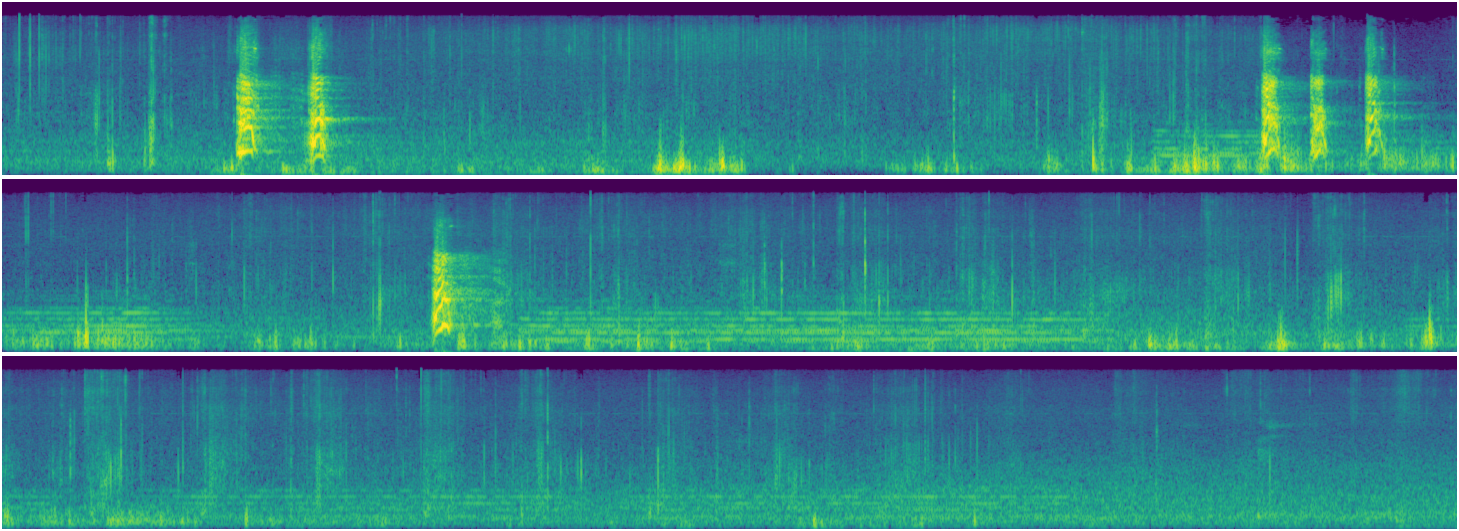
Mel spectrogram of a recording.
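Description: Sheltie puppy barking: a handful of short, sharp barks, a pair about two seconds in, another pair near ten seconds and one more near fourteen seconds, with quieter barks and sounds between. Steady sustained tones at several pitches run under the second half.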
